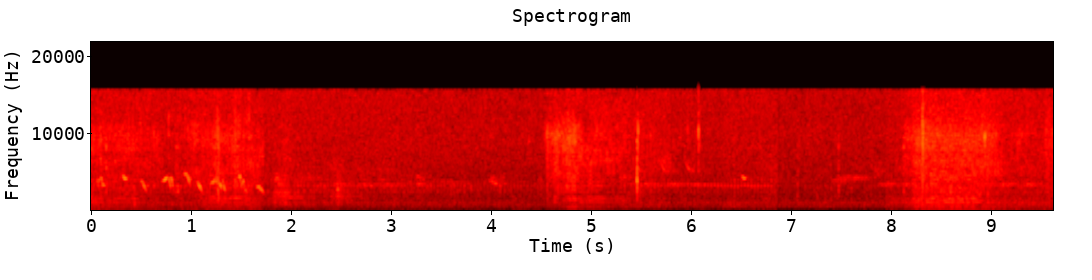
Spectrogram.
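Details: Honey bee foraging for nectar on flowers, buzzing past in loud bursts near the middle and end, steady low drone with overtones; thin high chirps flicker faintly early on.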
